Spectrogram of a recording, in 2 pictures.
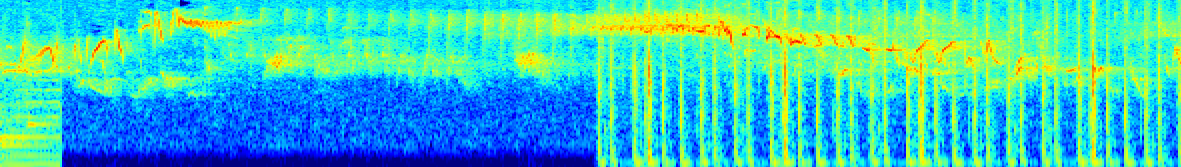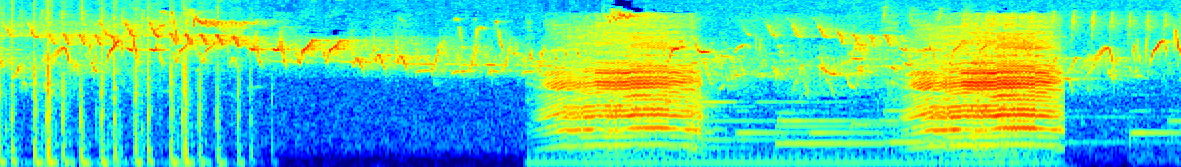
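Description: Birds chirping over light background music, with a run of rapid clicks in the middle. Near the end come two loud farm-animal calls, each about a second long and wavering in pitch.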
